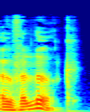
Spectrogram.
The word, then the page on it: overlook: British English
